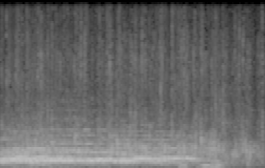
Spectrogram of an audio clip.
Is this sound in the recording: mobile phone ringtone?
no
